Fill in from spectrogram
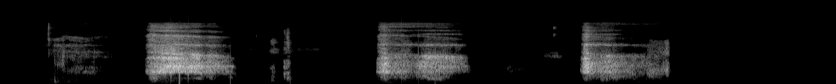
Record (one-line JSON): {"exhalation_length": "8.4 s", "exhalation_amplitude": 21043, "exhalation_signal_mean_std_ratio": 0.37, "survey_phase": "alpha (2021-03-01 to 2021-08-12)", "age": "65+", "gender": "Male", "wearing_mask": "No", "symptom_none": true, "smoker_status": "Ex-smoker", "respiratory_condition_asthma": false, "respiratory_condition_other": false, "recruitment_source": "REACT", "submission_delay": "2 days", "covid_test_result": "Negative", "covid_test_method": "RT-qPCR"}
